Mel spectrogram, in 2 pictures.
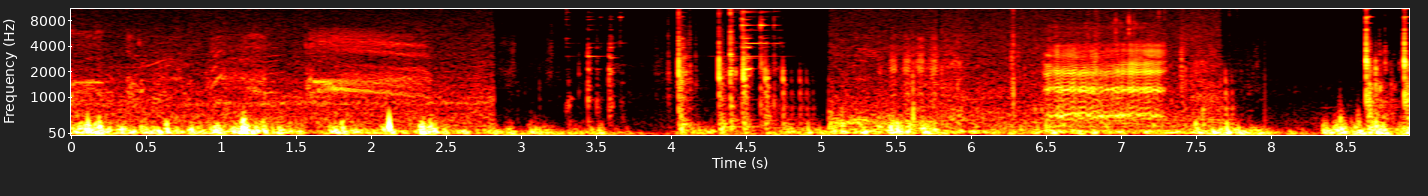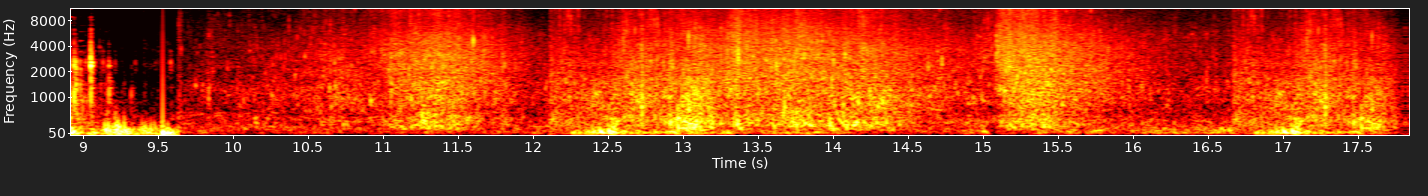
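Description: A sheep bleats once, about seven seconds in, over a low rumble. From about ten seconds in, water washes over the mudflats in slow swells that rise and fall.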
